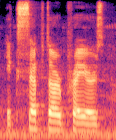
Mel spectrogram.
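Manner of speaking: ordinary delivery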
